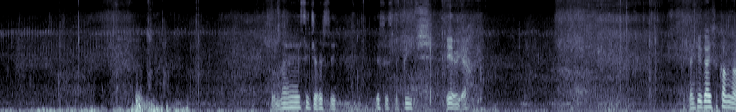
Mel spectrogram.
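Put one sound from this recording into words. Small waves lap gently at a sandy shore.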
